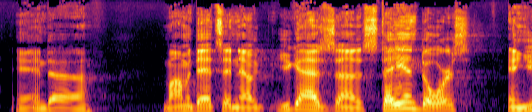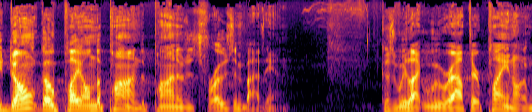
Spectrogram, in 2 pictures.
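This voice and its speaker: In an Appalachian accent, a man speaks at a moderate pace with lively intonation. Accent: Appalachian Southern US. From Western North Carolina. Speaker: evangelist, guest preacher. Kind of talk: sermon. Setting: church.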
